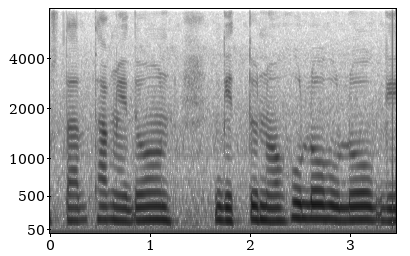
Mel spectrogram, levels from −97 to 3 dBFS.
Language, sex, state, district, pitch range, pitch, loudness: Chakma, female, Tripura, Dhalai, 170-180 Hz, 175 Hz, -12 LUFS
